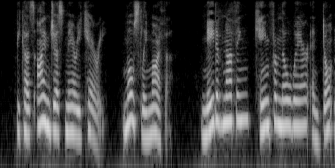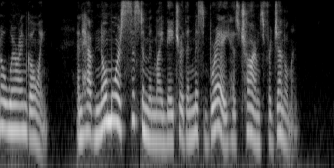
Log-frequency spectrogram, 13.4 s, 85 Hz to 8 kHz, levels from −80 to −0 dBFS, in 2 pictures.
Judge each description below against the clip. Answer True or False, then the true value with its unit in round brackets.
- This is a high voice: True (225 Hz)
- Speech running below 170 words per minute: True (150 wpm)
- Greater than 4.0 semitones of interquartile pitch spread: True (5.0 semitones)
